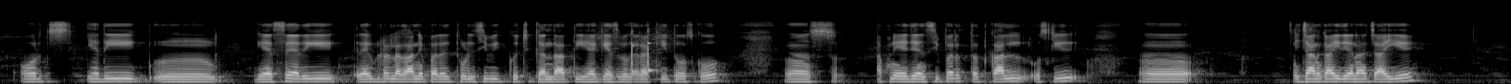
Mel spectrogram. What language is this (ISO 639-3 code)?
hin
